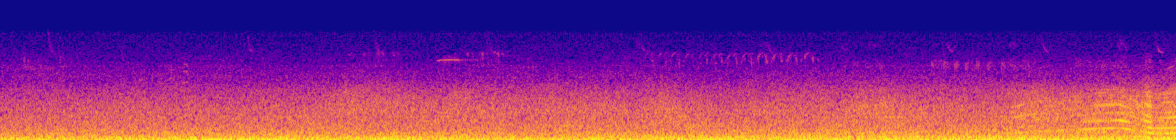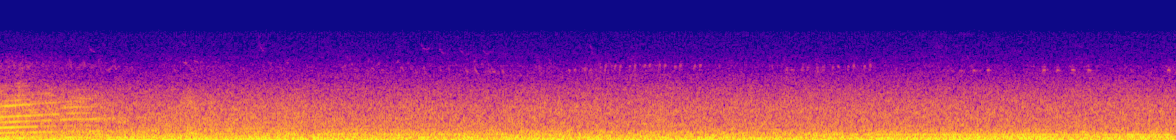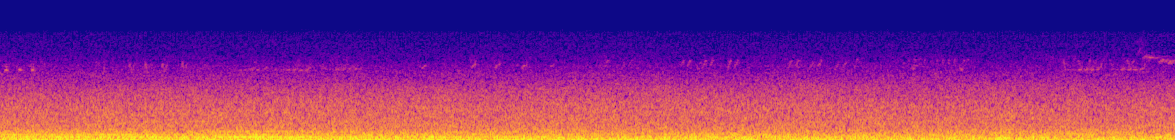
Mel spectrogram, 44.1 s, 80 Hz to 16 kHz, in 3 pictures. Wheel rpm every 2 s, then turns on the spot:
0, 0, 0, 0, 0, 0, 0, 0, 0, 0, 0, 0, 0, 0, 0, 0, 0, 0, 0, 0, 0, 0.
none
